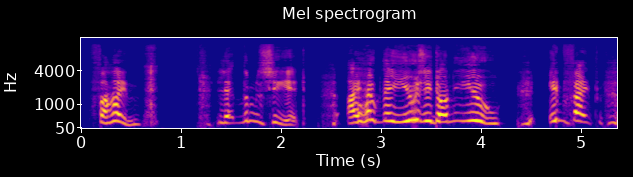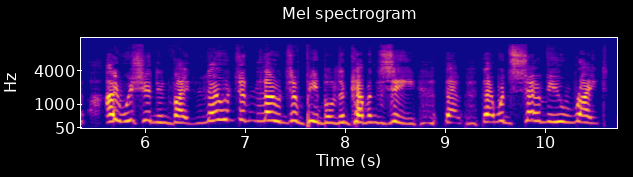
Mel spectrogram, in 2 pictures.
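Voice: mid-range voice, animated, measured pace, few pauses, sharp tone, no room sound, voice pushed up. A performer voicing a distressed teenage schoolgirl in an audiobook, tearful and stammering but defiant. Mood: shrill, defiant. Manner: sobbing, stammering, gasping delivery.

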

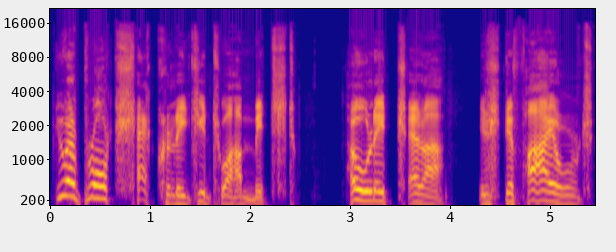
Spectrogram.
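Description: A man voicing a furious, sanctimonious high priest in an audiobook, screaming with pompous outrage. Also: big pitch swings, unhurried, pushed and bright, no room sound, clean studio sound, heavily acted. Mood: outraged.

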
